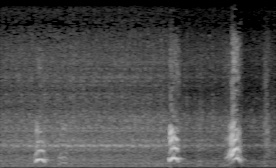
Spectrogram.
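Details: A Huntaway working cattle through a gateway gives three sharp, separate barks, about one to two seconds apart, over a steady low engine hum and a faint background tone.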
